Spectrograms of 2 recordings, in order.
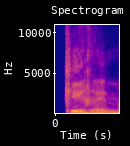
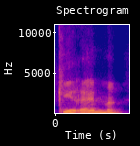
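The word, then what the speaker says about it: חרם: veut dire ce mot et rem que l'on prononce kerem en français kerem alors ça s'écrit et rem ou chez rm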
